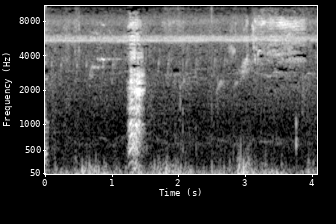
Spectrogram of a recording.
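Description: A pair of bullocks pulling a wooden plough through dry, cloddy soil: a steady low rumble, with one short, breathy sound about a second in.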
